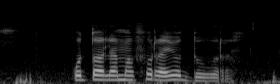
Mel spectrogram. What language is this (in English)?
Tsonga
